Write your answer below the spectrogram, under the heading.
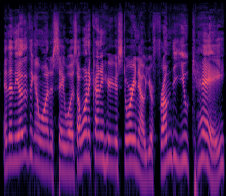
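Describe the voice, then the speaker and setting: Chatty guy hosting a podcast, kinda high voice, smooth and clear, dry mic. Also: expressive, fast, fairly bright tone, no room sound. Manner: chatty, friendly questioner. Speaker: podcast host. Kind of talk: casual podcast interview.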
